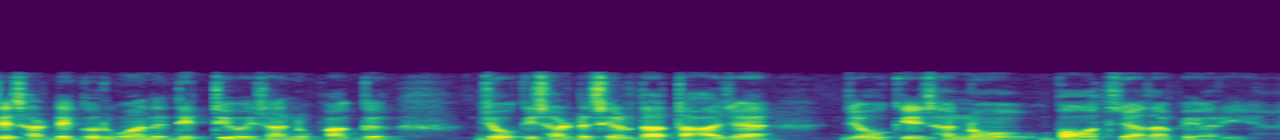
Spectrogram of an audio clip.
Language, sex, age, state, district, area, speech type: Punjabi, male, 18-30, Punjab, Rupnagar, rural, spontaneous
